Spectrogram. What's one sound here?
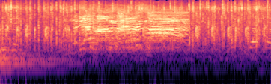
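A group of women shout and chant together.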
